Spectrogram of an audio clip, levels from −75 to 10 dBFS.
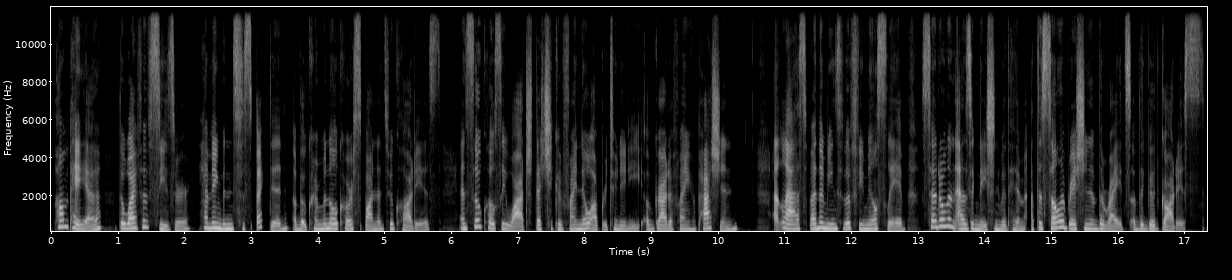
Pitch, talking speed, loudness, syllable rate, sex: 235 Hz, 180 wpm, -21 LUFS, 5.6 syllables/s, female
